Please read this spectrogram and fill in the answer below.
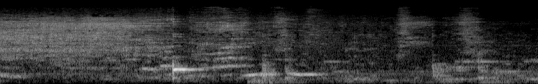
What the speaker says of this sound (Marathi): पाणी टाकून घेऊ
